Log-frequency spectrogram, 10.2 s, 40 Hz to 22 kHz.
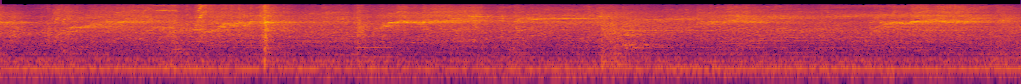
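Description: Electric 1/10 RC buggies running on an indoor dirt track, their brushless motors whining and rising in pitch each time they accelerate out of a corner. One sharp knock about two and a half seconds in.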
